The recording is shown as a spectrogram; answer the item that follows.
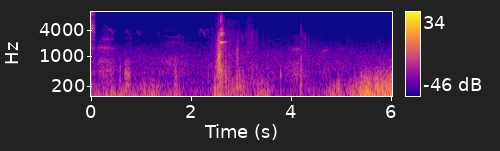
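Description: A golf driver striking a teed-up ball: one sharp click with a short metallic ring about two and a half seconds in, over faint low outdoor background noise.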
